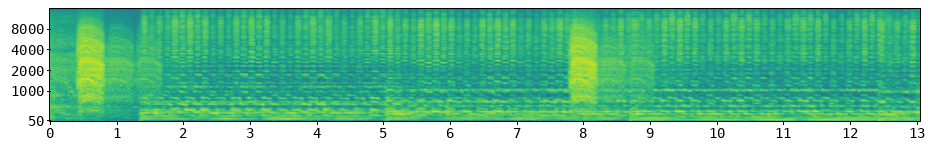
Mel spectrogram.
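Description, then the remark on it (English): A raven lets out two loud, harsh calls, one right at the start and another about two-thirds through, over a steady low droning background with no talking. “listening to the Mr. Raven Yell.”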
